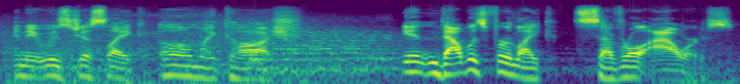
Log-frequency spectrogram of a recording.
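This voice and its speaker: A man with a slightly hoarse, scratchy voice giving casual, rambling game commentary and thinking aloud as he plays. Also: mid-range voice, lively intonation, a little slow, music in the background. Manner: rambling, self-questioning. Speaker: game streamer, host of a let's play.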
